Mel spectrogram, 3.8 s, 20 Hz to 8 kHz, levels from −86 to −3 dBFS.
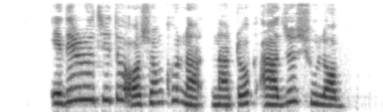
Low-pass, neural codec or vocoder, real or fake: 7.2 kHz; none; real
